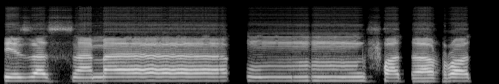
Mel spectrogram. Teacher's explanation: نون کا آواز نہیں آنا، نون کو چھپا کے غنہ کرنا، اخفا اس کو بولتے ہیں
